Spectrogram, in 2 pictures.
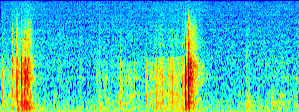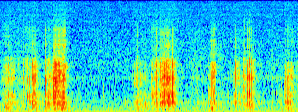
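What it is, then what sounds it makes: Cardboard card box. Fingertips and long nails tap and scratch the cover and edges of a small, dark cardboard tarot card box lying flat. The result is a series of soft, dry, papery taps and brief scrapes, spaced irregularly, with a midrange body and bright, crisp edges that stop quickly without ringing.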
